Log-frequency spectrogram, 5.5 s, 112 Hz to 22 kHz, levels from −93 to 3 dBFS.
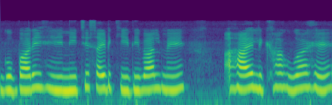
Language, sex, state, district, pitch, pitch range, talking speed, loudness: Hindi, female, Delhi, New Delhi, 250 Hz, 240-270 Hz, 120 wpm, -13 LUFS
